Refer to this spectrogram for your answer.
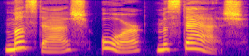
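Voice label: "moustache", English; mʌ’stæʃ マスタァシュ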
